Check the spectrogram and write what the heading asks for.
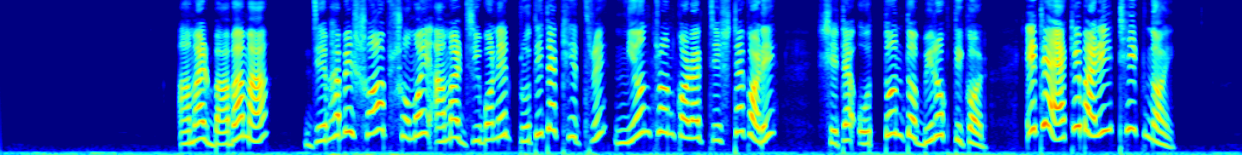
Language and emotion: Bengali, angry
